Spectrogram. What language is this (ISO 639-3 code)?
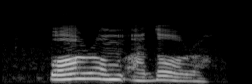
ibo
